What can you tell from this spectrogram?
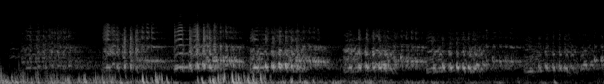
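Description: Sandhill cranes calling: loud rolling, rattling calls repeated one after another, tapering off near the end.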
